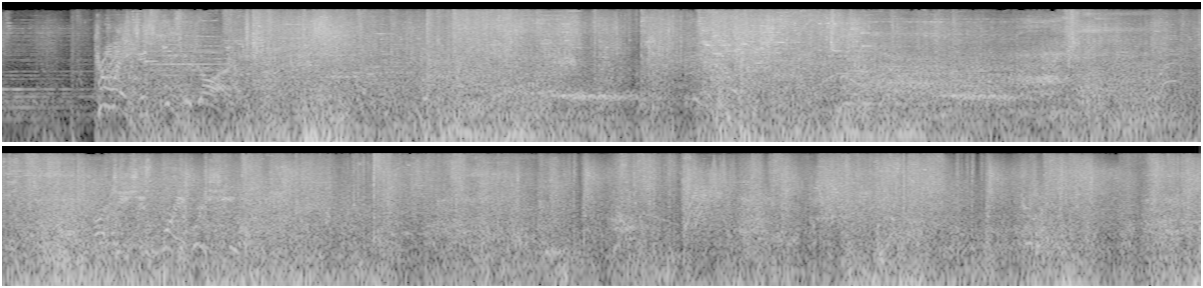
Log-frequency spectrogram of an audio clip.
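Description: Game spell blasts and weapon hits crackle and thud in a fast fight.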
